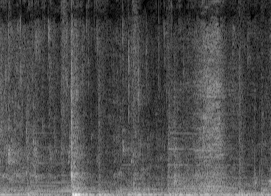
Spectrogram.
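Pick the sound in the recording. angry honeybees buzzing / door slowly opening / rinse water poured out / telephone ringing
rinse water poured out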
